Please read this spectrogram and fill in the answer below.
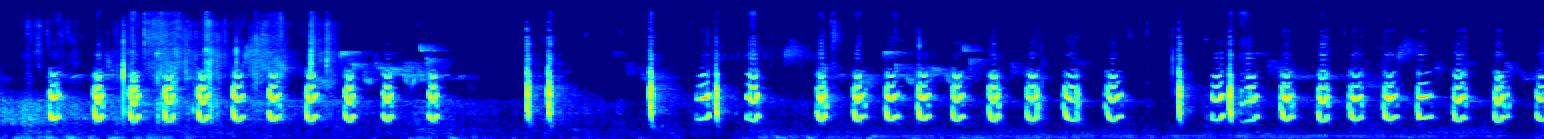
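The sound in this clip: Yelps from a trumpet-style turkey call played up close, with a slightly goosey tone, come in quick rhythmic runs. After a brief pause broken by a few sharp clicks, more evenly spaced runs of yelps follow.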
